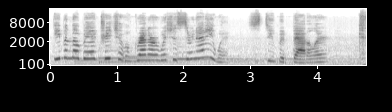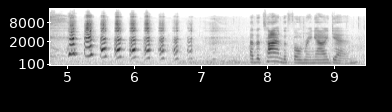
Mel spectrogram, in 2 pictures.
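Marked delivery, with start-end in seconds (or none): 0.1-4.2 put-on high, eerie child voice; sing-song, unsettlingly cheerful child; creepy little girl. Maria tells Battler she'll revive her mama, eerie and high. 4.6-7.7 put-on high, eerie little-girl giggle; unsettling childish cackle; creepy giggle. Maria laughs at Battler, high and eerie.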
